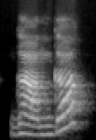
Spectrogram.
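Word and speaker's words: गङ्गा: Первая «а» будет короткая, тогда как вторая будет длинная.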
